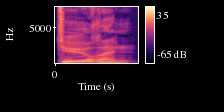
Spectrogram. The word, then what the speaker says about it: Türen: To pronounce U umlaut, all you have to do is round your lips for U while saying E. Über, Türen.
